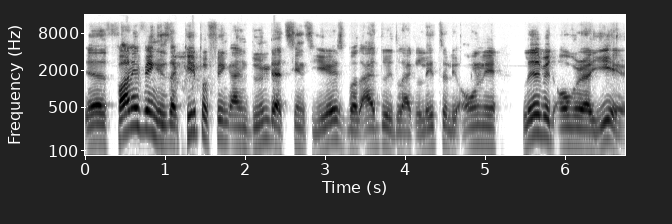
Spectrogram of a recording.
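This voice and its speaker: This man speaks at a fairly quick pace with a Swiss accent. His tone is dark and mellow, and his pitch is medium. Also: quiet background. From Switzerland. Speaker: stand-up comedian. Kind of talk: casual interview chat. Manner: halting, many fillers.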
